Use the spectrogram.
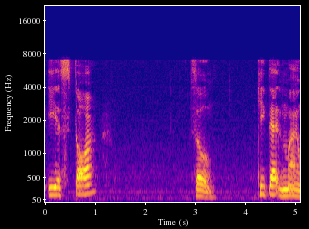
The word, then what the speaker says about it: Esther: esther in your book they taught you to pronounce it esther when it's actually is star so keep that in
